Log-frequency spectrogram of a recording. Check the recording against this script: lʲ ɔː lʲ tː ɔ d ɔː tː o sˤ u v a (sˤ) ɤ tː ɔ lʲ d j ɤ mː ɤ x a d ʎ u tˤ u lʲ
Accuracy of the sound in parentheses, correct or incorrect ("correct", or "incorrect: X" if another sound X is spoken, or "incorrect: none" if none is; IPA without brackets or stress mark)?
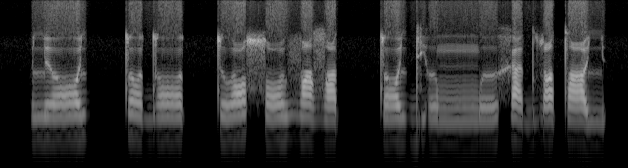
incorrect: zˤ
